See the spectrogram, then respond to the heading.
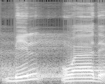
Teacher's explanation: Huruf wa-nya dipanjangkan boleh 2, boleh 4, boleh 6 harokat ya. Karena di depan huruf wa terdapat alif sebelum huruf pemberhentian, dan huruf pemberhentiannya huruf di disukunkan atau dimatikan karena berada di ujung ayat sehingga kita pantulkan atau kita qalqalahkan.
